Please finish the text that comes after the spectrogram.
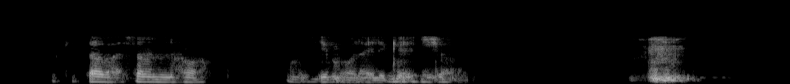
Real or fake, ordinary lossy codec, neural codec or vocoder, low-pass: fake; AAC, 24 kbps; codec, 16 kHz, 4.8 kbps, FACodec; 3.6 kHz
